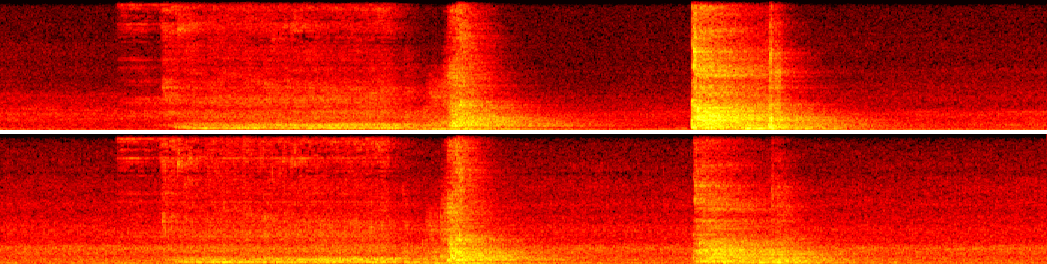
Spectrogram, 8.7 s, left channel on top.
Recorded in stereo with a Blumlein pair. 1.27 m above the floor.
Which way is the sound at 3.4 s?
50° right.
